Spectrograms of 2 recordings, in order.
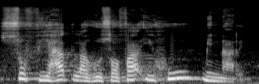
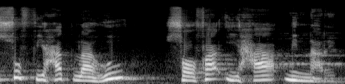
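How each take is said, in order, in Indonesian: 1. Kata sofaih- diakhiri dengan vokal 'u'. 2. Kata sofaih- diakhiri dengan vokal 'a'. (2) "harusnya lafadz hadis ini dibaca dengan"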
